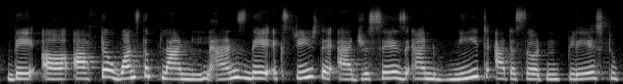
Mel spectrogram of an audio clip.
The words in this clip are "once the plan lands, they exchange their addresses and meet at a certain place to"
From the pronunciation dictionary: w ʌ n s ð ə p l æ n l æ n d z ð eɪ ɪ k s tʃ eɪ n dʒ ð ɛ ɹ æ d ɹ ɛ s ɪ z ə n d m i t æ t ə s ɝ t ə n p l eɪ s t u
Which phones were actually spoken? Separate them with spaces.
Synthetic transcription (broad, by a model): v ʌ n s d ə p l æ n l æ n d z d eɪ ɪ k s tʃ eɪ n dʒ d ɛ ɹ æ d ɹ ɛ s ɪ z ə n d m i t æ t ə s ɝ t ə n p l eɪ s t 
